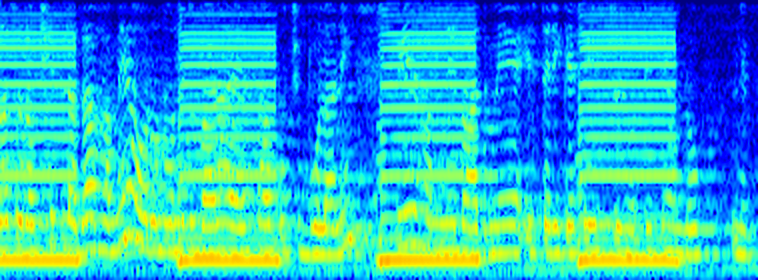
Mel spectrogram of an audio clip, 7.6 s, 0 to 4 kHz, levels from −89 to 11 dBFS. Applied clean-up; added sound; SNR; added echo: none; Telephone; -2 dB; reverberation time 1.8 s.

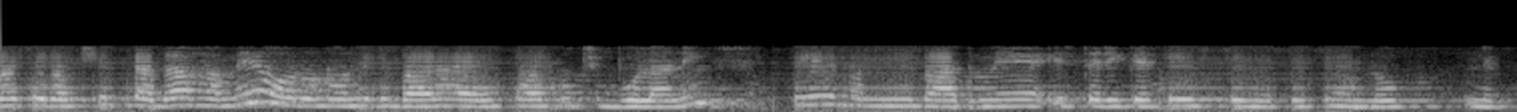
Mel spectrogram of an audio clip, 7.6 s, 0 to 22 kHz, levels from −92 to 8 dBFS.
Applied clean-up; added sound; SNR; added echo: neural separator model SepFormer DNS4.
